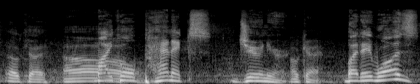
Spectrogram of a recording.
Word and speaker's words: Penix: I thought we were pronouncing it wrong. All right. Phoenix, Penix. I mean. No, I think it was official. I think it was officially Penix.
